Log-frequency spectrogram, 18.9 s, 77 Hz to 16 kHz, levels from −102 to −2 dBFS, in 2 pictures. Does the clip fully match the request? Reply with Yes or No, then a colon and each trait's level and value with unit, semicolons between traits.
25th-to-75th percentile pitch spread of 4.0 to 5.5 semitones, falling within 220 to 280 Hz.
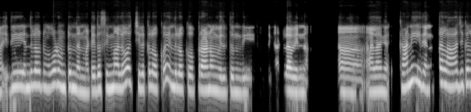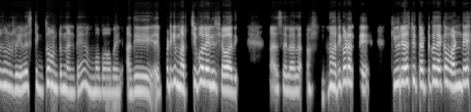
Yes: average, 4.4 semitones; high, 245 Hz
